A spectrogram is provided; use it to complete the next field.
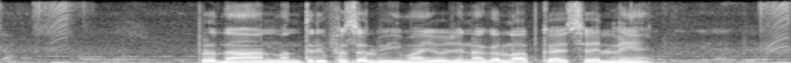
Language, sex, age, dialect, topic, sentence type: Hindi, female, 18-24, Awadhi Bundeli, banking, question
